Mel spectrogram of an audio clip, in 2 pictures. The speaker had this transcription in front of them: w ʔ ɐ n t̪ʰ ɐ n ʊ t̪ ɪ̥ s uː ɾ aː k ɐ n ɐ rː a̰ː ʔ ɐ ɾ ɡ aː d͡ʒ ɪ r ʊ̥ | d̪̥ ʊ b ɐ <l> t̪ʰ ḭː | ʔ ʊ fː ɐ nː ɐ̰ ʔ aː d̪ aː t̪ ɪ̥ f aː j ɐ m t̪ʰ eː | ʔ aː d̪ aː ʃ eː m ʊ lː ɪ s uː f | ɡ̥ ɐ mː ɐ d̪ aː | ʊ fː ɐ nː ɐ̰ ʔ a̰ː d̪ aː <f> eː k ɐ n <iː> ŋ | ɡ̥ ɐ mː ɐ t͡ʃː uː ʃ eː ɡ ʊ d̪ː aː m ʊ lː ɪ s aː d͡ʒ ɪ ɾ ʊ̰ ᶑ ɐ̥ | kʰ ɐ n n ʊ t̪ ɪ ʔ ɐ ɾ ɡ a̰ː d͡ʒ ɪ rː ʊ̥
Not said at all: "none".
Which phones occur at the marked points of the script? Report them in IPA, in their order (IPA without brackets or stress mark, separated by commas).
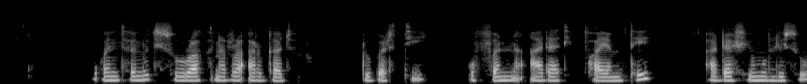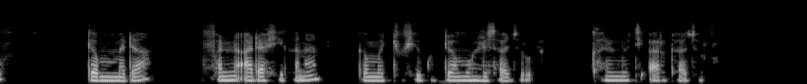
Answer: ɾ, ʃ, aː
